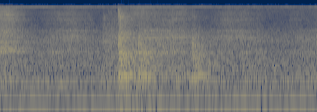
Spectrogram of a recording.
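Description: Steady low hum of a hydraulic elevator inside its stainless-steel cab, with a single sudden clunk about a second in.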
